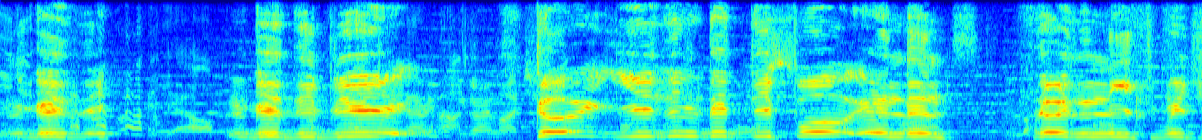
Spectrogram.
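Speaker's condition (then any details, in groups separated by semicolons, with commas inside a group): Cerebral palsy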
